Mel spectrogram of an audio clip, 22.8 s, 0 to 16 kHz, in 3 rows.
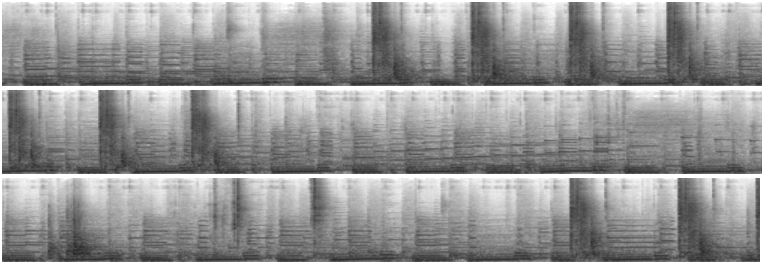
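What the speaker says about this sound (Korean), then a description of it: "이렇게 두 탄창을 더 넣었고, 요 앞에 있는 이 작은 타켓을 쏠 거예요." A GBLS M1911A1 full-steel gas blowback handgun fires two magazines at a small target about 7 m away, giving a long string of loud, sharp reports at uneven intervals over a steady tonal background.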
